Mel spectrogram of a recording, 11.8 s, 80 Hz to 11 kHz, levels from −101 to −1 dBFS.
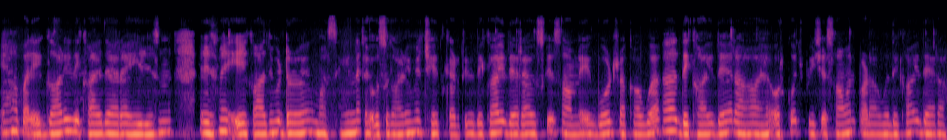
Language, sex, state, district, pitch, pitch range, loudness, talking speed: Hindi, female, Maharashtra, Chandrapur, 200 Hz, 195-210 Hz, -36 LUFS, 195 wpm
